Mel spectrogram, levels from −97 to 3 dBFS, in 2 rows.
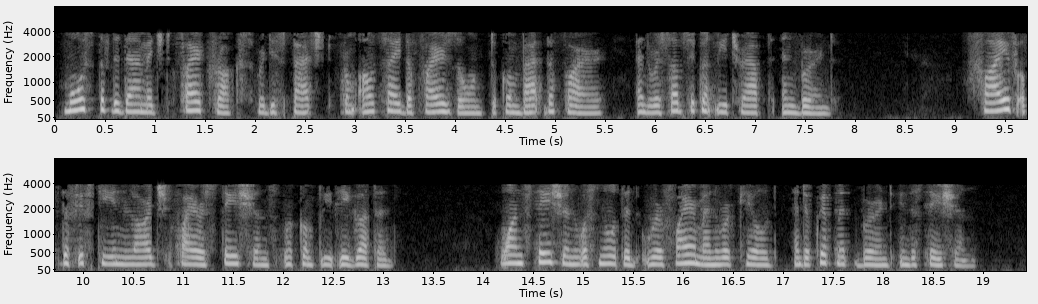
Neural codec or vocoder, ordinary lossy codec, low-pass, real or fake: none; AAC, 16 kbps; 7.2 kHz; real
